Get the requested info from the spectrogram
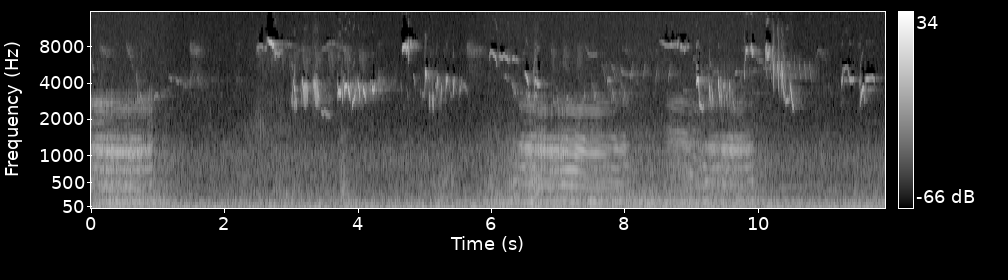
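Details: On a clear, misty morning, a large red deer stag gives deep, drawn-out roars that break the morning chorus of chirping, twittering small birds.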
